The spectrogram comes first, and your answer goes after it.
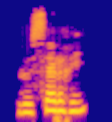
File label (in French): "celeri", French; legumes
